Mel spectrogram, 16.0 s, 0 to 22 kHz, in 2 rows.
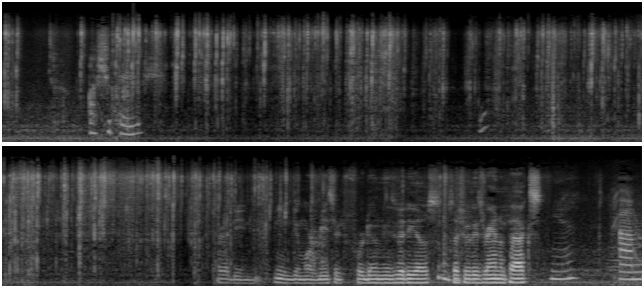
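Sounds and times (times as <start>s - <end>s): wrapper crinkling and tearing: 0.0s - 0.2s, 1.0s - 12.2s.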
